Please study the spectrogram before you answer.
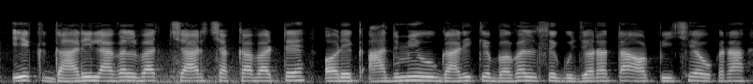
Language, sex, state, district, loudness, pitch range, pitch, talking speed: Bhojpuri, male, Bihar, Saran, -21 LUFS, 155-175 Hz, 165 Hz, 160 wpm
